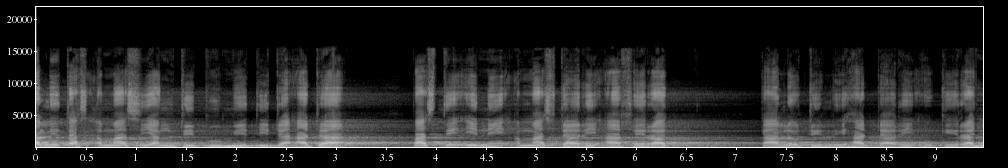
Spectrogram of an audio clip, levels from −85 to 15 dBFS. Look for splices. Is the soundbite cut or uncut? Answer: uncut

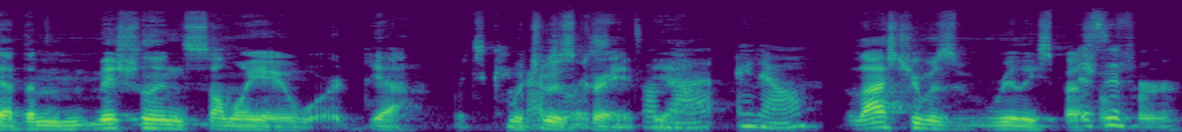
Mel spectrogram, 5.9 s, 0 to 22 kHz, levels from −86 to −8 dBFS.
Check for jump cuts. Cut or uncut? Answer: cut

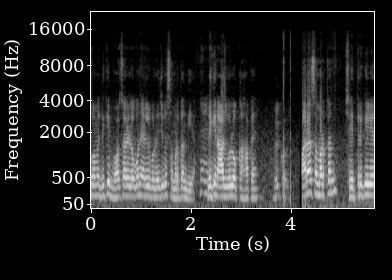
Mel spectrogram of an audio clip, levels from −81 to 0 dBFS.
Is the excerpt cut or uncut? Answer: cut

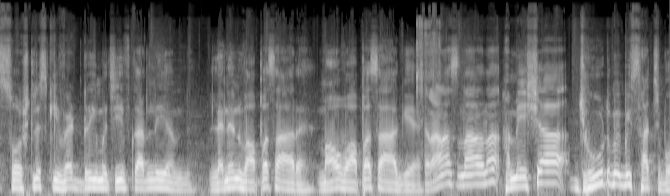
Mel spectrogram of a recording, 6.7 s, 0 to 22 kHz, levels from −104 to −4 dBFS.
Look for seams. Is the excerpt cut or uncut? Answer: cut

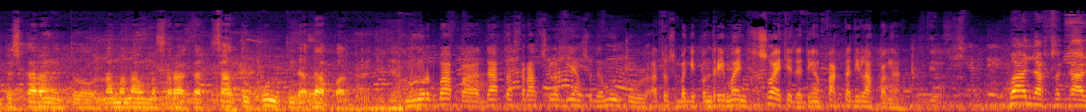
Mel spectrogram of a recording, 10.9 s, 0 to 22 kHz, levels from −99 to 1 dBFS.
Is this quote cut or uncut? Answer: cut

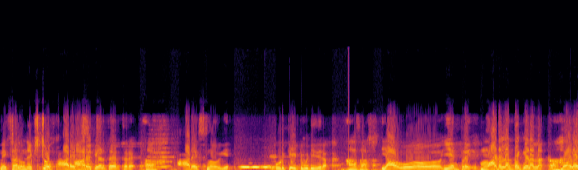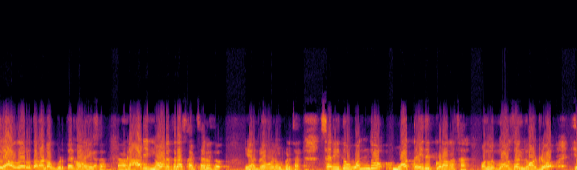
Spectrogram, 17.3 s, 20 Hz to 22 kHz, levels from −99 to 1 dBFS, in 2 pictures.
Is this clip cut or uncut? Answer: uncut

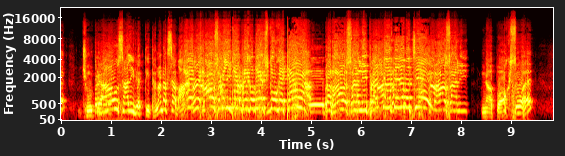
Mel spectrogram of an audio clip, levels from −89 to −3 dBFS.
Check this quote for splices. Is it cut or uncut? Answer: cut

